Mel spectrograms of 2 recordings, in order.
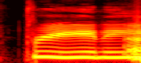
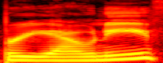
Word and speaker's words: Brienne: Did I say her name right? – Yes, Brienne. – Okay, good. – You have to rhyme it with peony, because I said it Brioni for like 2 years until I said it in public.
